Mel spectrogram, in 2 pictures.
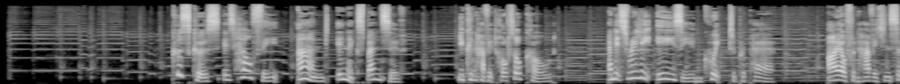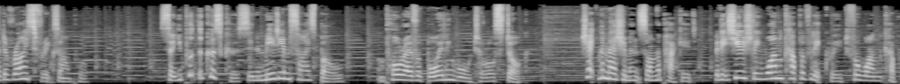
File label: elearning Music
